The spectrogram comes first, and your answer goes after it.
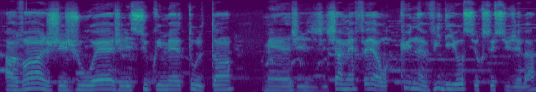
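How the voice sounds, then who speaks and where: Against noticeable background noise, a man talks at a very slow pace with a fairly high pitch and fairly even intonation. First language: not French (speaking French). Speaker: gaming YouTuber. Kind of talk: gameplay tutorial. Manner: halting.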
